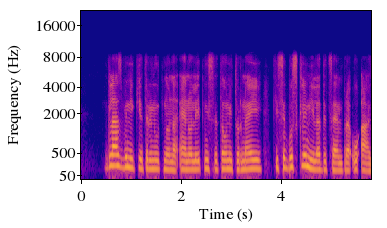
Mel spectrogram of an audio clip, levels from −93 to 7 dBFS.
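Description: Speech with Opus voice compression throughout: nothing above 8.5 kHz, and a hoarse, slightly robotic texture from coarse SILK coding, which fits roughly 10 kbps.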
